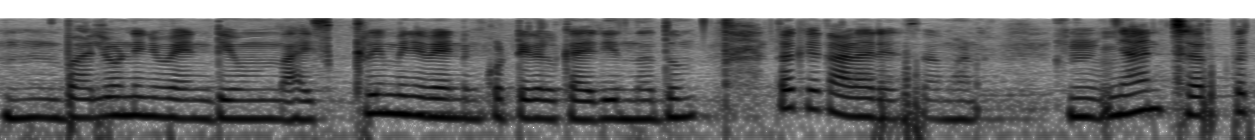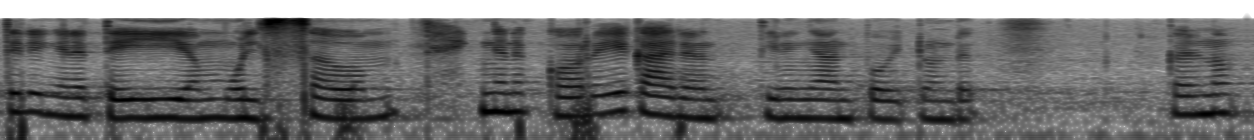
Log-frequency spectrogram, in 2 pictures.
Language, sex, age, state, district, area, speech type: Malayalam, female, 18-30, Kerala, Kasaragod, rural, spontaneous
